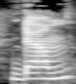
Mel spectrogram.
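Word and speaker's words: dumb: तो B silent है डम यहां पर भी आप देख रहे हैं एम के बाद बी है तो बी साइलेंट है अब यहां पर देखिए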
